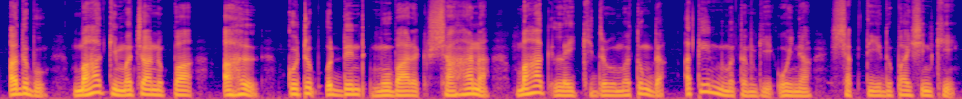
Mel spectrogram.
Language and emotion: Manipuri, neutral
